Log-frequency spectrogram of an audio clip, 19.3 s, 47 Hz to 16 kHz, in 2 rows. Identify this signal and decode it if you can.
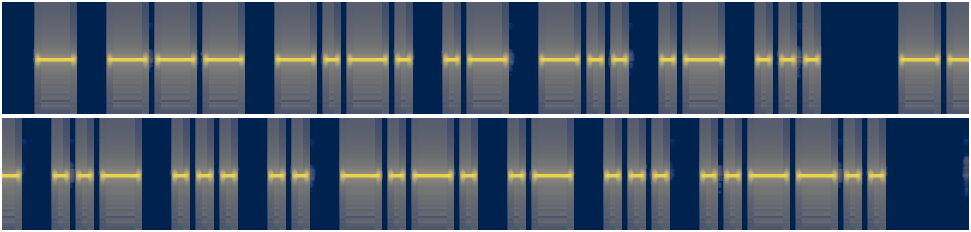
Morse code, heard as a keyed tone, about 10 wpm, 800 Hz. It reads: TOCADAS MUSICAS?
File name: portugais texte en clair 2 vitesse 10 mots minutes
